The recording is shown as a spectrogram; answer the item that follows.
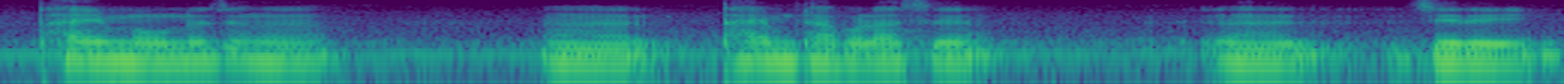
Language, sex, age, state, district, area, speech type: Bodo, male, 30-45, Assam, Kokrajhar, rural, spontaneous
